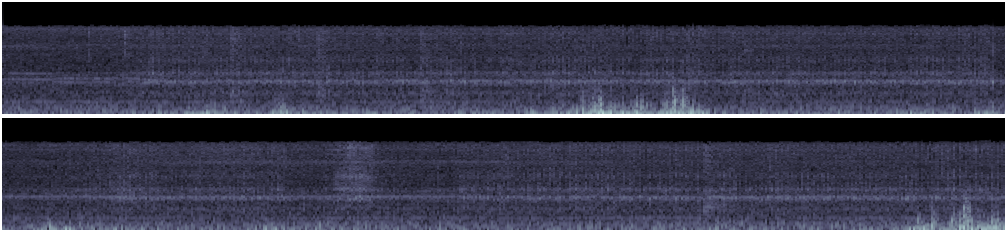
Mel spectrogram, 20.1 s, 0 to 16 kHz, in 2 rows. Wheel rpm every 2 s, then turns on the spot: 0, 20, 20, 20, 10, 10, 10, 20, 20, 20.
2-20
